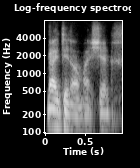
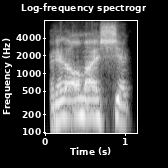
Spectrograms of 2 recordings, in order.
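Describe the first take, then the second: First: Repeated much softer and lower, to himself; muttered. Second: Emphatic. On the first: Streamer repeats it to himself, soft and low. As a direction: mutter it under your breath. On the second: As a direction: declare it proudly. Repeats the line to himself. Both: Real, not acted.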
